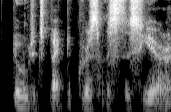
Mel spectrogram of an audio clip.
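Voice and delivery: gravelly beast voice, as if through sharp teeth. Narrating a scene where the biggest dire wolf speaks; gravelly dire wolf voice. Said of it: "in a gravelly voice past all those sharp teeth".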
